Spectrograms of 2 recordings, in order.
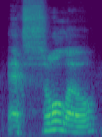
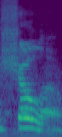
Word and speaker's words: Xolo: the first name is x-o-l-o ex solo and the last name is merid duena Mara dwayna but he says it's show though yeah people call him sholo yeah so now what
